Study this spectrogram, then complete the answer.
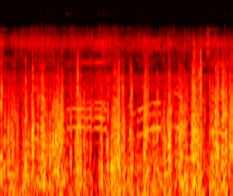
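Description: A young man speaks briefly over the wind.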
